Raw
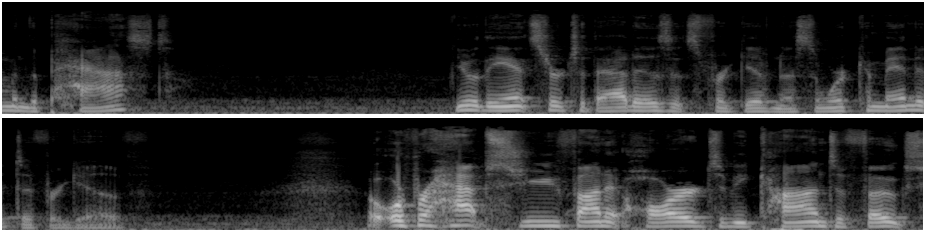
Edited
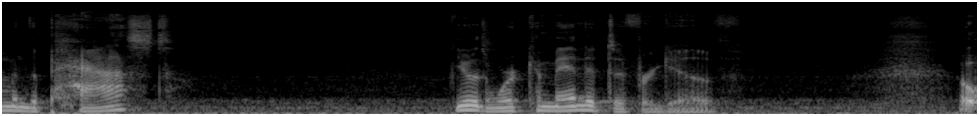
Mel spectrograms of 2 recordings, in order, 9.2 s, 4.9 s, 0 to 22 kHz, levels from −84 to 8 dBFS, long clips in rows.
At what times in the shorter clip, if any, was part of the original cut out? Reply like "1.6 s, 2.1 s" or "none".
2.4 s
